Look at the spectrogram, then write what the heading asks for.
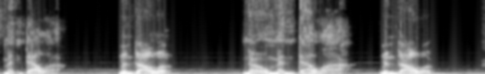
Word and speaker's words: Mandela: go okay you said it wrong you said mandala it's Mandela mandala no Mandela mandala it's named after the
